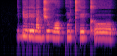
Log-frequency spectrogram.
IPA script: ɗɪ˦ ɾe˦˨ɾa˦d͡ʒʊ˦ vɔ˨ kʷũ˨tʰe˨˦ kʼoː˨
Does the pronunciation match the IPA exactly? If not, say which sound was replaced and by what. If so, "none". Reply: none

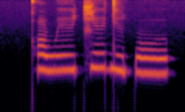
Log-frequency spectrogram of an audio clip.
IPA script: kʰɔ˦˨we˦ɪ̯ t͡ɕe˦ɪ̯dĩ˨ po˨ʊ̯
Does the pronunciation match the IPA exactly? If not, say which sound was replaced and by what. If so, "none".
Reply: none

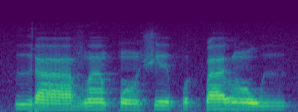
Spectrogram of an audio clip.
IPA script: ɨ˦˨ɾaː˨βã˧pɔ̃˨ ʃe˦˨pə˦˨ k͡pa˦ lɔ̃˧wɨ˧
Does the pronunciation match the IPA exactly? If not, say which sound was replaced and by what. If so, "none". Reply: β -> v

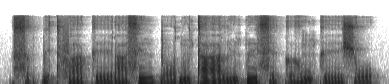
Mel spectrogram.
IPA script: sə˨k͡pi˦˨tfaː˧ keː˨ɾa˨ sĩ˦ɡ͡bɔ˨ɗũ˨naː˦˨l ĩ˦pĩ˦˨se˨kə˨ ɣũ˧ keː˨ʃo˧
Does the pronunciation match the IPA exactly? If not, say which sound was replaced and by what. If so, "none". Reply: n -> t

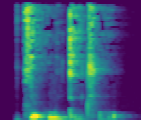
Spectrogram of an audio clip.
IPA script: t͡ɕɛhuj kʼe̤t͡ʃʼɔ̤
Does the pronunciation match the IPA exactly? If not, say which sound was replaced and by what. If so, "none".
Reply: none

